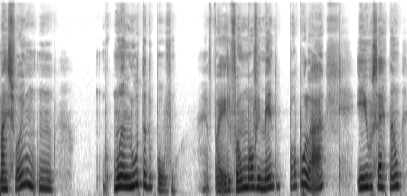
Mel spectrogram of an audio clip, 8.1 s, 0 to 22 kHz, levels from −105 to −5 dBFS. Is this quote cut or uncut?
uncut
